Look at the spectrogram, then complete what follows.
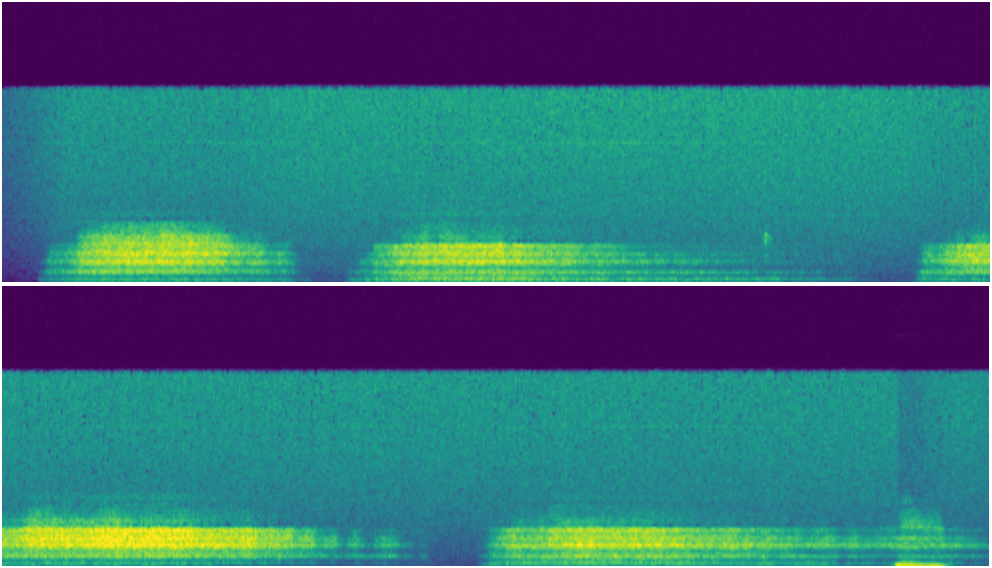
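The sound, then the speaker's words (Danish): Slow, steady breathing: four long, airy breaths, inhaling and exhaling in turn, each lasting several seconds with brief pauses between. The rhythm is even and unhurried, with no talking. “Giv dig tid til at lytte til hele indåndingen og hele udåndingen.”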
